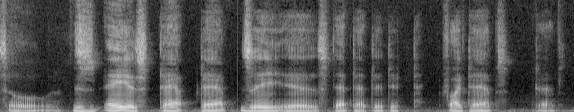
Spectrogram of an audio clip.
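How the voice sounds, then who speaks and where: The man talks very slowly. There are big swings in his loudness. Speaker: war veteran, former fighter pilot and POW. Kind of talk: interview answer. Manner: hesitant.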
